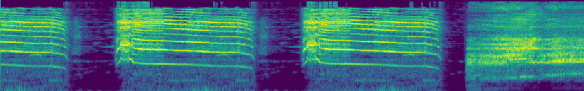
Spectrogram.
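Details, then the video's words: Falcon giving loud, high, drawn-out screeches that slide downward. Three long calls about a second apart are followed by a shorter, harsher, rasping burst. "Real falcon screeching sound"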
